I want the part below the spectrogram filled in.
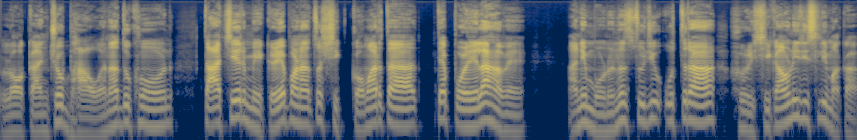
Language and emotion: Goan Konkani, disgusted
